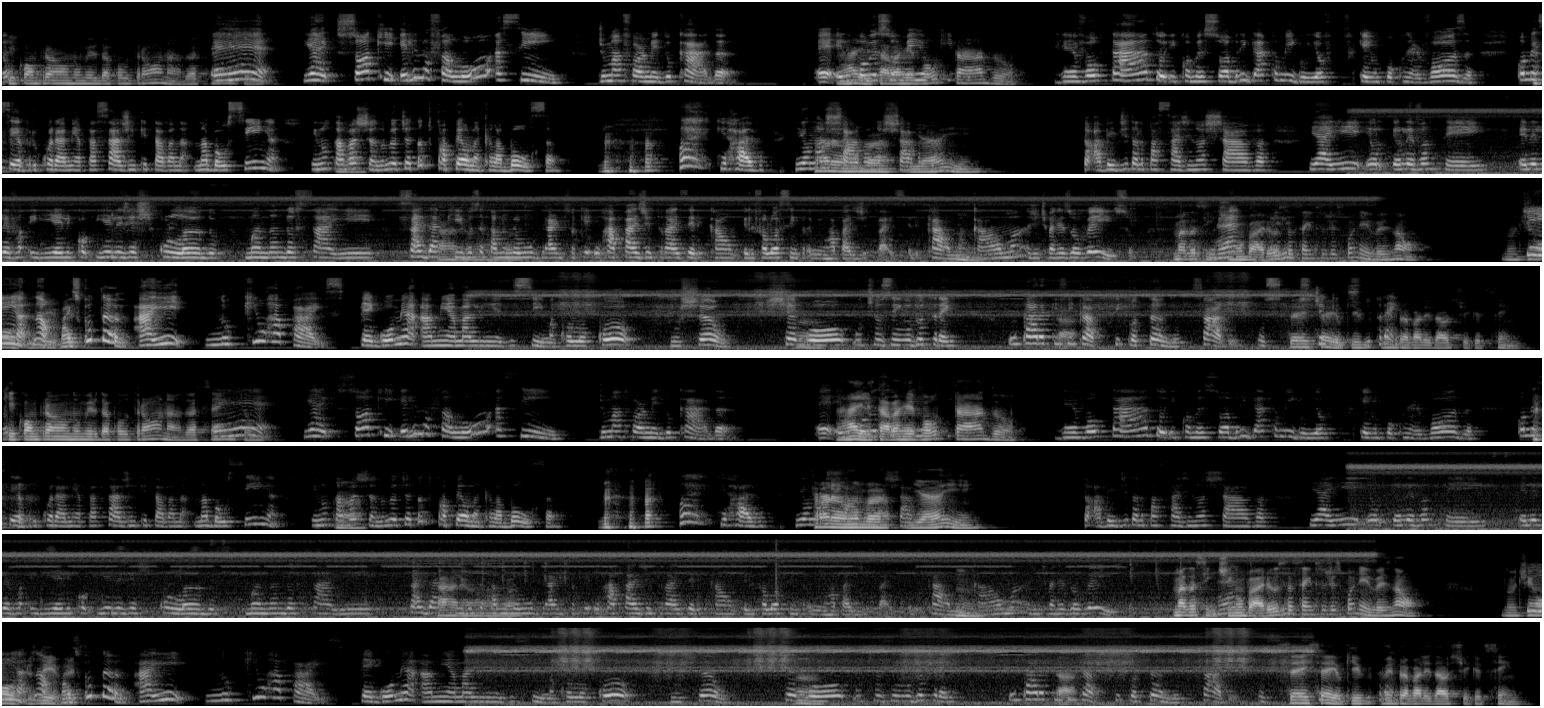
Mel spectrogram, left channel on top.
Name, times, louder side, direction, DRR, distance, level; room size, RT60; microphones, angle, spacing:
voice 1, 0.0-2.6 8.3-10.2 15.3-15.7 18.7-19.0 21.4-22.0 23.5-25.2 35.2-36.0 40.3-40.6 42.5-45.0 45.8-46.9 54.1-54.4 56.7-56.9 59.0-61.4, right 4 dB, 65° right, 1.0 m, -30 dB
voice 2, 2.1-2.7 3.0-5.6 6.0-7.3 8.1-9.2 10.5-13.3 13.6-14.8 15.2-18.2 18.5-21.0 22.2-23.1 23.3-24.5 26.2-28.1 28.5-30.3 30.6-34.6 34.8-42.2 42.9-43.2 43.5-43.7 46.0-49.5 49.8-52.5 52.9-53.5 53.8-55.8 56.3-59.0 59.3-60.2, left 5 dB, 60° left, 0.6 m, -28 dB
sound 1, 28.8-44.6, right 7 dB, 80° right, 1.9 m, -36 dB
sound 2, 50.8-59.3, right 8 dB, 45° right, 1.2 m, -33 dB
20.5 x 6.8 x 4.7 m
head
